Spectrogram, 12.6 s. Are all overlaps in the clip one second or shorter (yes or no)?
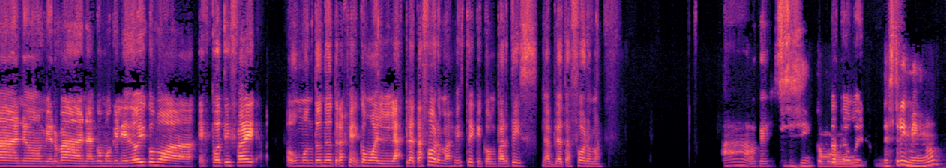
yes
